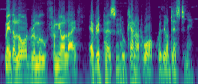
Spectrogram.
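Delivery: usual speaking voice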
